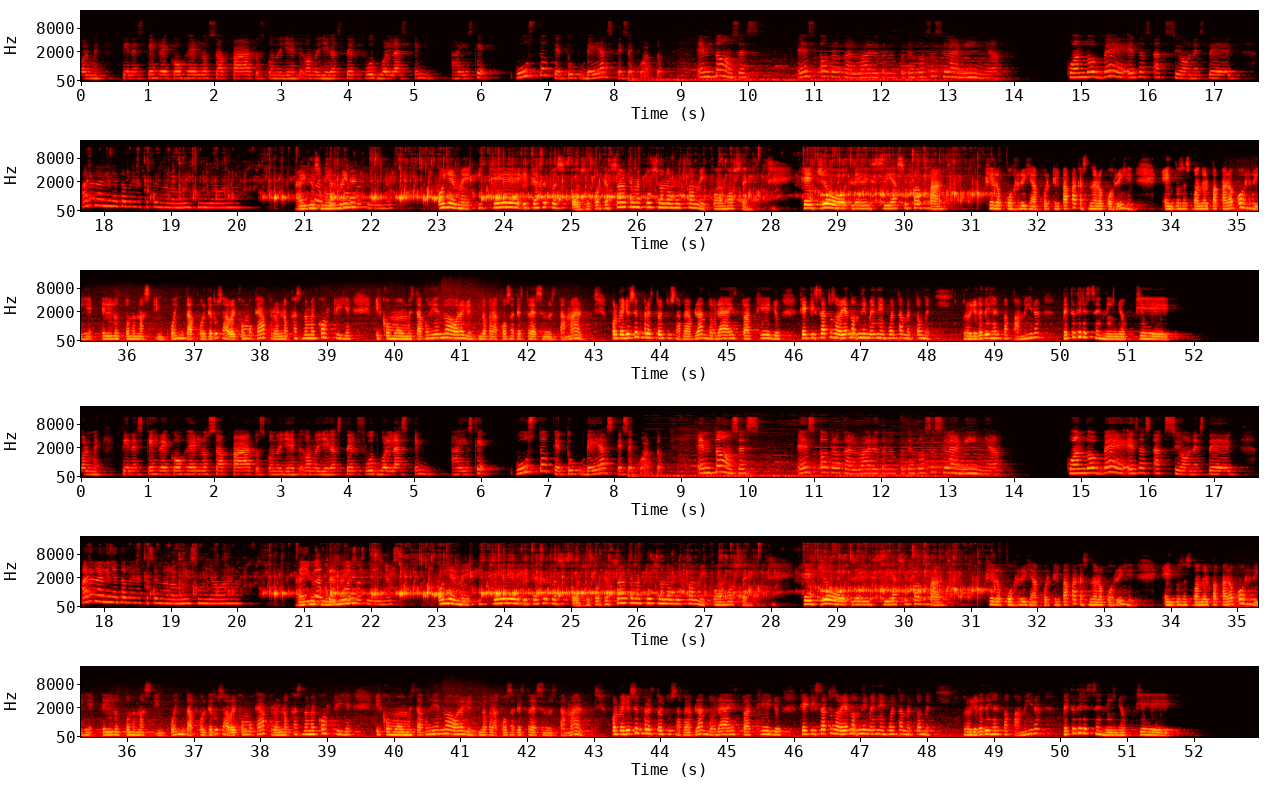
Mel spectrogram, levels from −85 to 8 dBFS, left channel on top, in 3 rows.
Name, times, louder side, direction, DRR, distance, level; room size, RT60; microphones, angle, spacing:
voice 1, 0.0-5.3 5.6-6.2 6.5-10.1 10.7-13.9 14.8-20.2 20.9-22.5, right 4 dB, 60° right, 0.8 m, -36 dB
sound 1, 8.2-13.8, right 2 dB, 80° right, 1.4 m, -45 dB
Trickle dribble / Fill (with liquid), 17.7-17.8 18.1-18.2 18.4-31.5, left 1 dB, 5° left, 1.1 m, -32 dB
voice 2, 20.9-21.8 23.0-30.7 31.2-51.6, left 2 dB, 55° left, 1.2 m, -28 dB
sound 2, 34.8-50.1, left 1 dB, 75° left, 3.5 m, -52 dB
26.5 x 21.0 x 6.7 m
head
